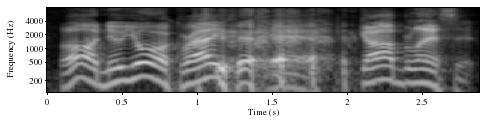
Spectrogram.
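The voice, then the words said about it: Old Brooklyn-Southern prospector accent. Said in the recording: “What kind of accent was that? ... Like an old prospector? ... alternate reality New York ... a guy who grew up in Brooklyn then moved to Tennessee when he was 50. That's the accent that came together. Now he's 70.”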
